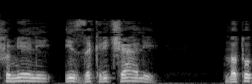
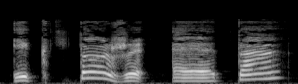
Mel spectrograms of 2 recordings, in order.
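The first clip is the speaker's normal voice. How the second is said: smooth, serpentine voice; 3 semitones higher than usual. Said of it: "спросил он своим мягким змеиным голосом".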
